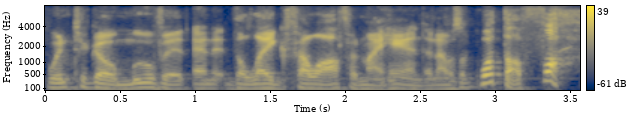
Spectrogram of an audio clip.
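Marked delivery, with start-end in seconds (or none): 2.9-3.5 high, loud exasperated retelling; pissed-off outburst. Retold or imitated. Toy collector retelling a leg snapping off, pissed-off outburst. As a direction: re-enact the outraged disbelief, voice jumping up. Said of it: "Like, I was pissed".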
